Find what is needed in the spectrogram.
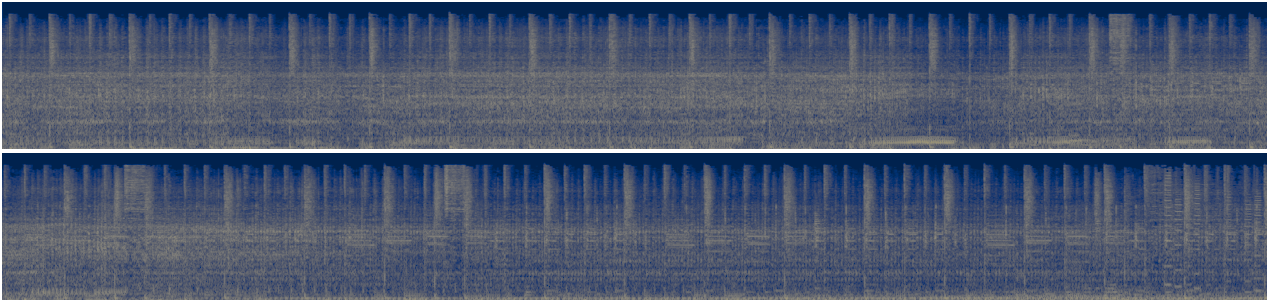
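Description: Husqvarna fuel-injected two-stroke dirt bike engine ridden along a trail, its revs rising and falling, with frequent clicks and rattles from the bumpy ride. For about the last third it settles into a steady low note.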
